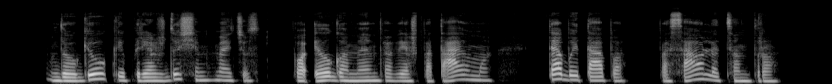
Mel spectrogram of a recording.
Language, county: Lithuanian, Vilnius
